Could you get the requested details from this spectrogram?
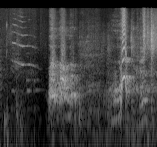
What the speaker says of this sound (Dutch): En een boze hond.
